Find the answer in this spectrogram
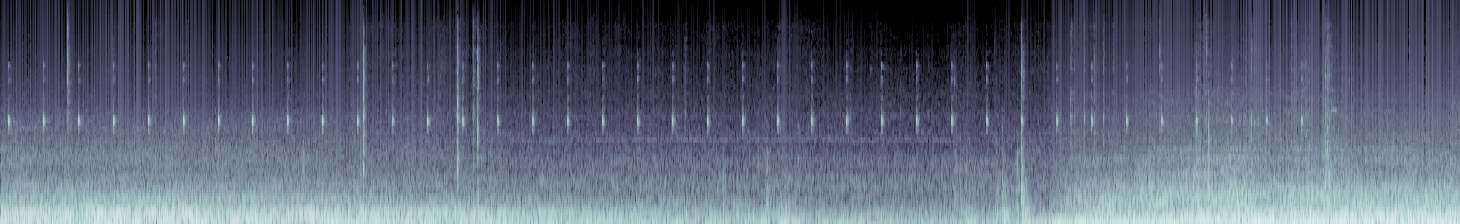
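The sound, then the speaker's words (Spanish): Low, steady engine and road rumble from inside a car driving in heavy traffic, with a turn signal ticking in a fast, even rhythm for most of the stretch; the rumble swells louder toward the end. No one speaks. “Perdonen, porque está mucho tráfico, algo pasó, un choque, no sé, pues me lo voy a jugar, lo voy a dar por otro lado.”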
